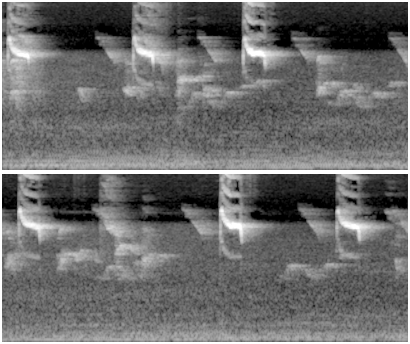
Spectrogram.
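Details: Javan white-eye (pleci), a caged Montanus-type bird under training as a song prospect, giving short high thin phrases with sharp descending notes about every second, steady low hum beneath.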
